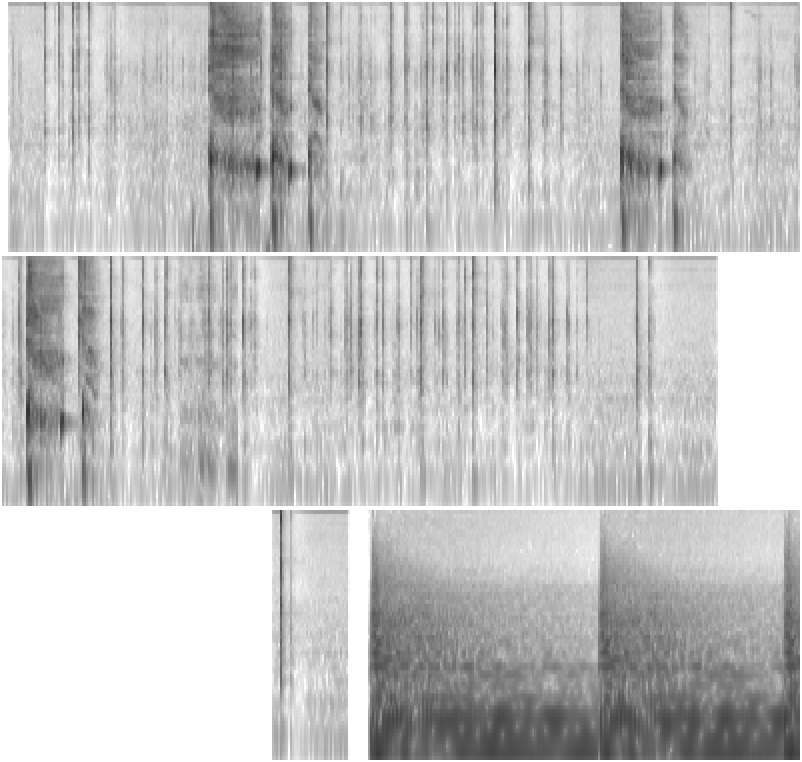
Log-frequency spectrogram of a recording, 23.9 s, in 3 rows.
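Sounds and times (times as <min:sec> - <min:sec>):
person coughing: 0:02.0 - 0:03.3, 0:06.2 - 0:07.0, 0:08.2 - 0:09.0, 0:09.7 - 0:10.4
keyboard key clicks: 0:03.2 - 0:05.8.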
